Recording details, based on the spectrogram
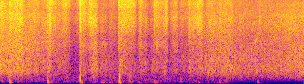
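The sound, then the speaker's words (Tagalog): A continuous wash of sea waves and surf with a faint windy roar, broken by a few sharp knocks and splashes like a boat hull rocking on the water. No voices. “Maghahanda muna ako ng bangka para kumalabot.”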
